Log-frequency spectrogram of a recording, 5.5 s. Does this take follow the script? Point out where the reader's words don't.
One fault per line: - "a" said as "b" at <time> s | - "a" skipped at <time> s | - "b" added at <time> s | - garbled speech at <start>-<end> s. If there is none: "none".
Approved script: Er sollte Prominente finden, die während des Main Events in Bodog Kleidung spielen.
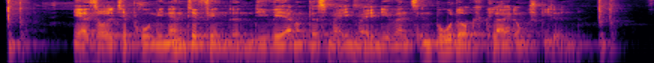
- "Main" added at 2.9 s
